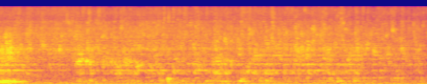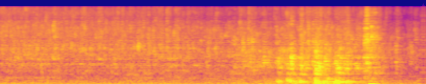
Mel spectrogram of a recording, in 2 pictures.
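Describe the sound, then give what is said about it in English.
A toilet is flushed after its water supply has been shut off, with a sustained rushing, gurgling drain of water as the tank empties, fairly loud, ending in a louder burst of gurgling and splashing. “Water's off. Now flush toilet.”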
